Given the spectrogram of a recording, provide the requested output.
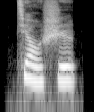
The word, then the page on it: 教师: jiào shī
